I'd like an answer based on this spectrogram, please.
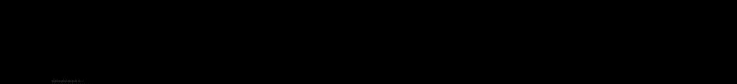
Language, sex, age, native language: Icelandic, male, 50-59, Icelandic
